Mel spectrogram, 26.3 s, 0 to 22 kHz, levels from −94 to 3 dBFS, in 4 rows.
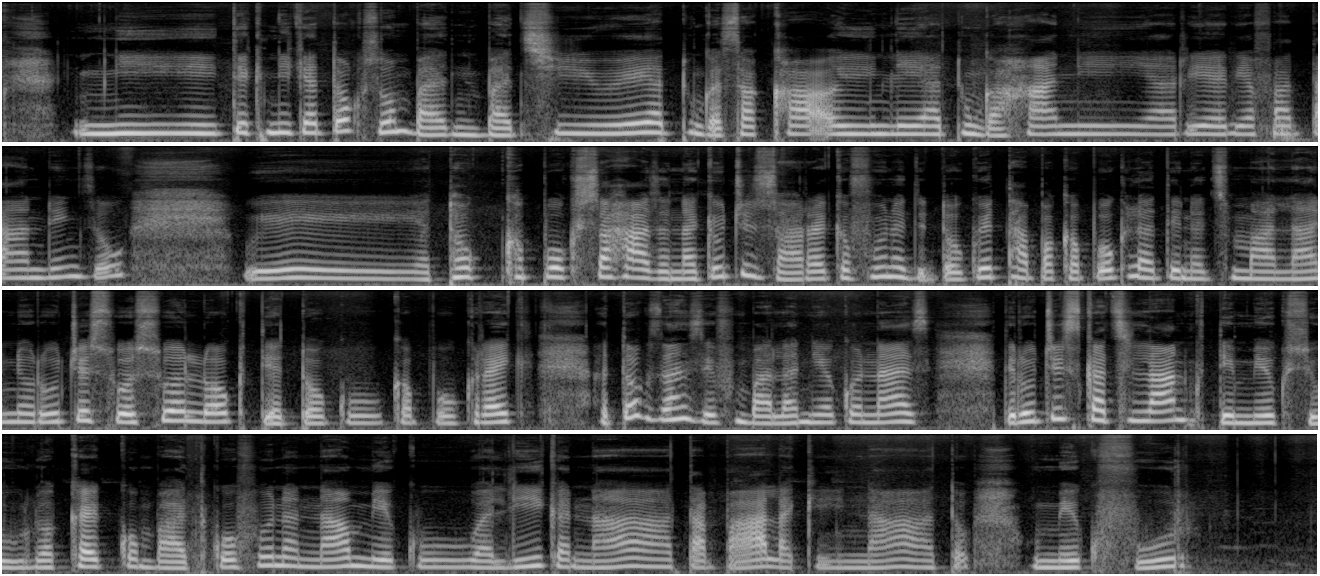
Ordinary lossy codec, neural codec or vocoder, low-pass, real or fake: none; none; none; real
